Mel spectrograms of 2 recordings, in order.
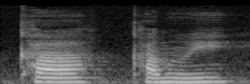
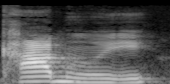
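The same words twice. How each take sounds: First: The word is said flat with no extra stress. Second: The word has extra stress on the 'a' syllable. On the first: The speaker calls it right. "but you don't put an extra emphasis on the A" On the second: The speaker calls it wrong. "You were saying Kamui"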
